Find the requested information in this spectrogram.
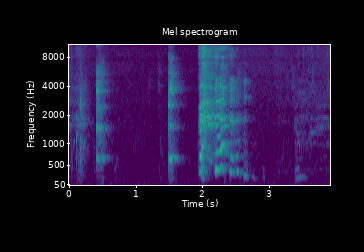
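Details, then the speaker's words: An adult, during a soda-drinking no-burping challenge, makes short gulping sounds and then a loud, throaty burp with a rough, rattling tail: burp (eructation). "Did you burp? You nasty as hell."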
